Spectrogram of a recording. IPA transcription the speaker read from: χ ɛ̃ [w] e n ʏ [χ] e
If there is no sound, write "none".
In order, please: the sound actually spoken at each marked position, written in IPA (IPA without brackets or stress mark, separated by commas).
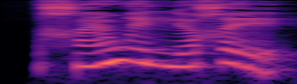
w, χ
